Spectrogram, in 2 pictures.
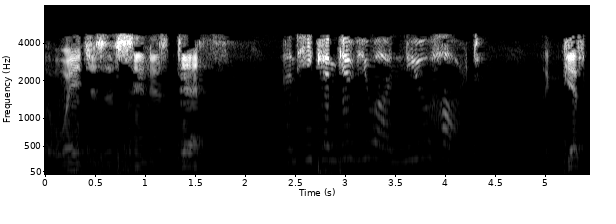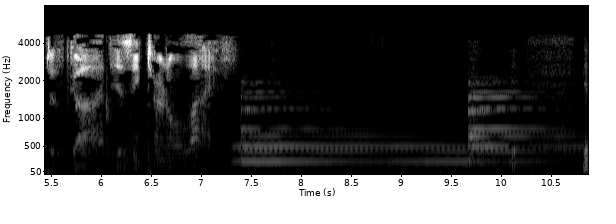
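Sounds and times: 
speech: 0:00.3 - 0:01.8, 0:02.4 - 0:04.4, 0:05.0 - 0:08.0, 0:09.7 - 0:09.9
clock striking the hour: 0:05.9 - 0:10.8.

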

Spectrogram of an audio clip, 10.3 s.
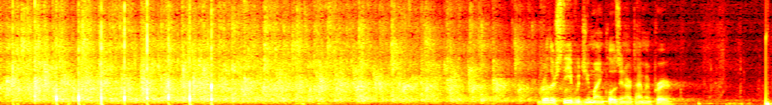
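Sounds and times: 
audience applause: 0:00.0 - 0:07.6
speech: 0:07.2 - 0:09.1.

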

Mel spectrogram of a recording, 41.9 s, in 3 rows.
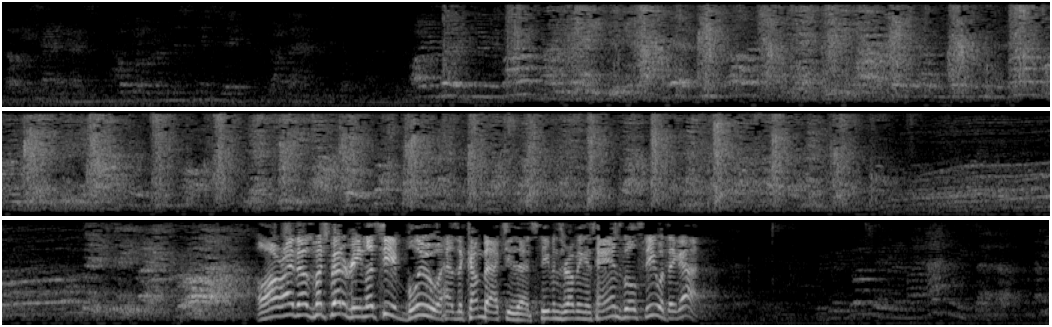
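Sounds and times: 
team cheering: 0:06.7 - 0:33.6
speech: 0:31.8 - 0:37.4.

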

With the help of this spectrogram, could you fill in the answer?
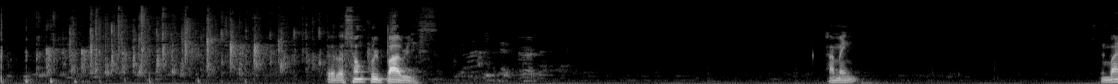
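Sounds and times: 
audience applause: 0:00.0 - 0:03.9
speech: 0:03.3 - 0:04.4, 0:08.3 - 0:08.7, 0:11.0 - 0:11.1.

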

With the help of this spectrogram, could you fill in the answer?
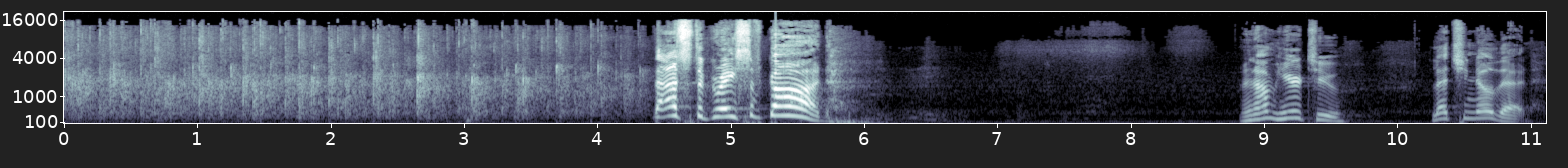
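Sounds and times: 
audience clapping: 0:00.0 - 0:05.2
speech: 0:04.5 - 0:05.9, 0:08.9 - 0:09.7, 0:10.3 - 0:11.1.

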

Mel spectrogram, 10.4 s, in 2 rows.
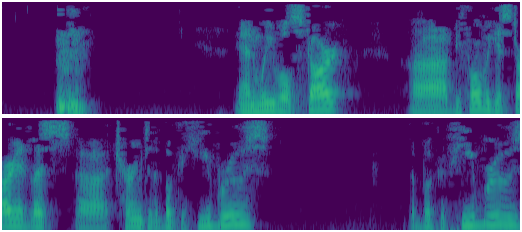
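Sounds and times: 
speaker clearing throat: 0:00.5 - 0:01.0
speech: 0:00.6 - 0:00.9, 0:02.4 - 0:03.5, 0:04.1 - 0:07.9, 0:09.2 - 0:10.3.

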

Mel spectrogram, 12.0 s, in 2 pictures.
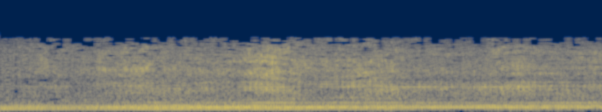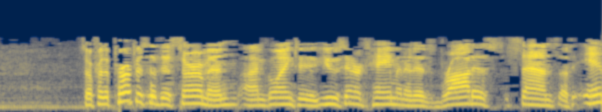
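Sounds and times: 
airplane flying overhead: 0:00.0 - 0:12.0
speech: 0:06.8 - 0:12.0.

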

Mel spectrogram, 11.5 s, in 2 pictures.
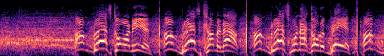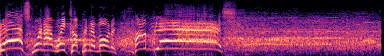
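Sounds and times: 
church crowd cheering wildly: 0:00.0 - 0:11.5
speech: 0:01.1 - 0:09.4.

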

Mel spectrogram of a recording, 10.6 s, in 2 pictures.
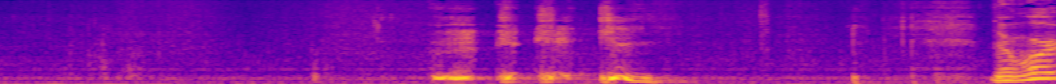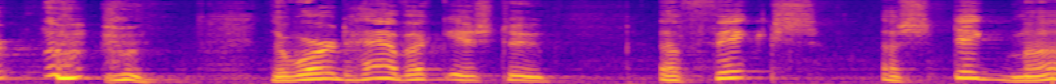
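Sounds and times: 
throat clearing: 0:02.1 - 0:03.5, 0:05.5 - 0:06.3
speech: 0:02.2 - 0:02.6, 0:05.0 - 0:10.5.

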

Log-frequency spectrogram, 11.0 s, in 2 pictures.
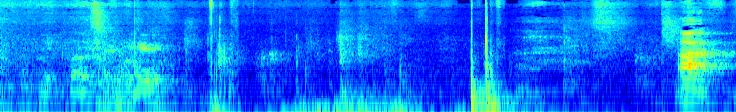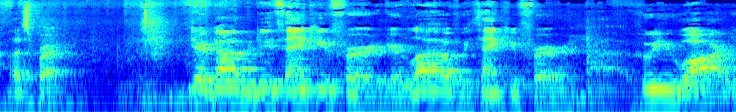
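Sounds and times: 
speech: 0:00.3 - 0:01.6, 0:05.0 - 0:11.0
door being closed: 0:01.5 - 0:04.3.

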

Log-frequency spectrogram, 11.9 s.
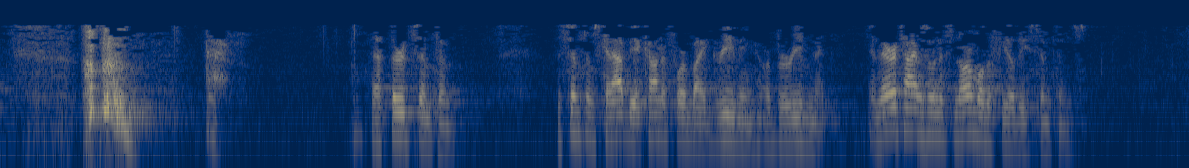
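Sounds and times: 
person coughing: 0:00.8 - 0:02.6
speech: 0:03.7 - 0:04.7, 0:05.6 - 0:10.9.

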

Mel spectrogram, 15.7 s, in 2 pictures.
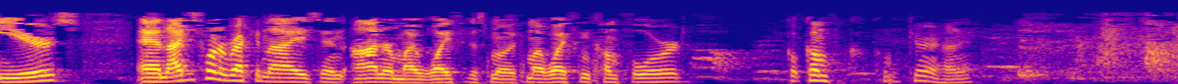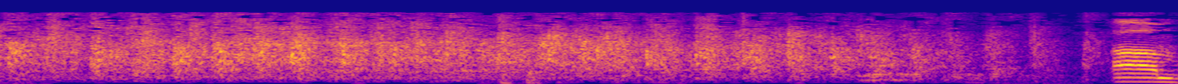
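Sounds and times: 
speech: 0:00.0 - 0:07.5, 0:15.3 - 0:15.6
audience clapping: 0:07.0 - 0:15.6.

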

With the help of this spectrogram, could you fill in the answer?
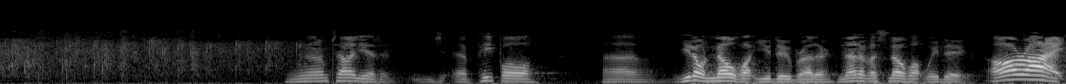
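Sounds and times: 
audience applause: 0:00.0 - 0:03.0
speech: 0:02.9 - 0:10.6.

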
